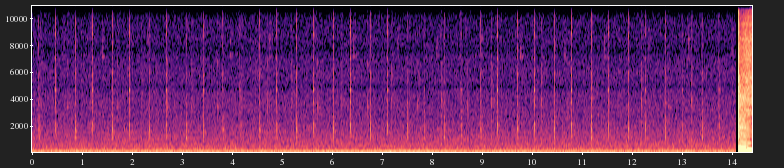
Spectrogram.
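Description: Uncased Plymouth 891 (Seth Thomas-made) mantel clock movement ticking at an even, regular beat as its escapement runs the swinging pendulum; the movement has been freshly cleaned, re-bushed and pivot-polished. Guitar music cuts in at the very end.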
